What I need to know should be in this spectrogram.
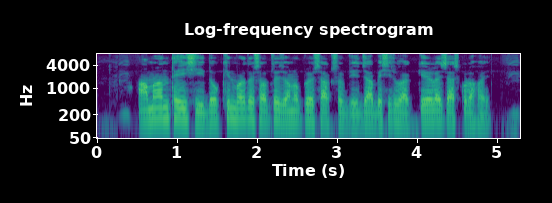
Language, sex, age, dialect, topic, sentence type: Bengali, male, 18-24, Rajbangshi, agriculture, question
